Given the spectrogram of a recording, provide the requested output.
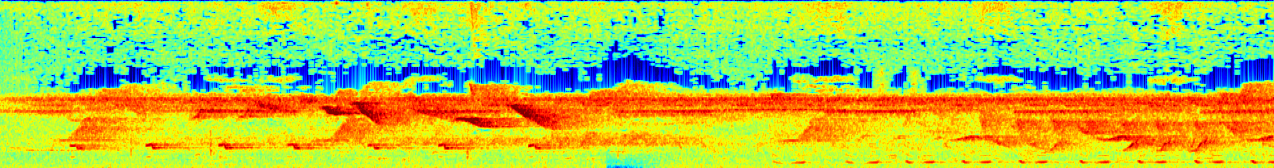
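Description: Rufous-necked laughingthrush calls: a quick run of short, low, repeated notes, with sharp higher chirps from other birds and a steady insect hiss behind.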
